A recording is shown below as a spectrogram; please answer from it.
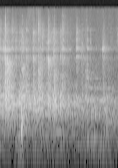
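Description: Audience clapping, a dense patter of many hands that fades away over two seconds.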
